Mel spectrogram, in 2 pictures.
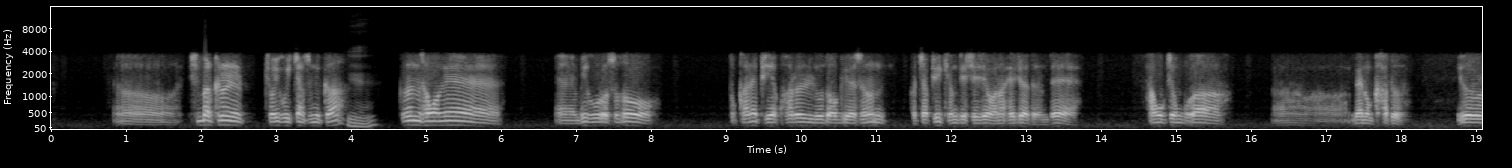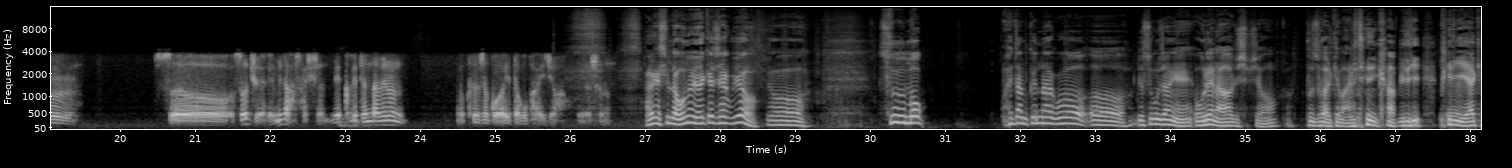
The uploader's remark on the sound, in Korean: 전화연결.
